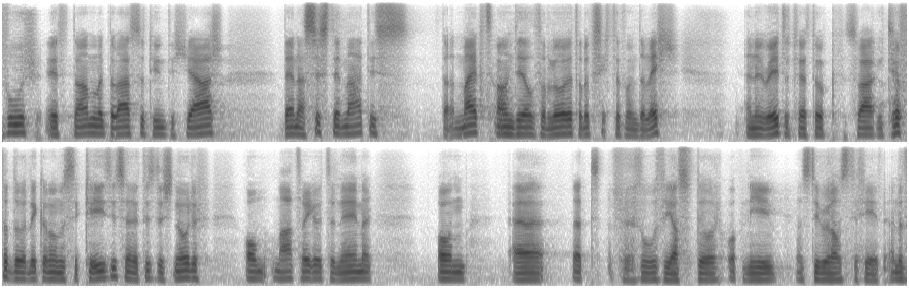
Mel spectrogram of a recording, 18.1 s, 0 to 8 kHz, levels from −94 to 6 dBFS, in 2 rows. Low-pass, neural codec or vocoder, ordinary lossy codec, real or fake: none; codec, 16 kHz, 0.5 kbps, FunCodec, trained on Chinese and English, 25 frames a second; none; fake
